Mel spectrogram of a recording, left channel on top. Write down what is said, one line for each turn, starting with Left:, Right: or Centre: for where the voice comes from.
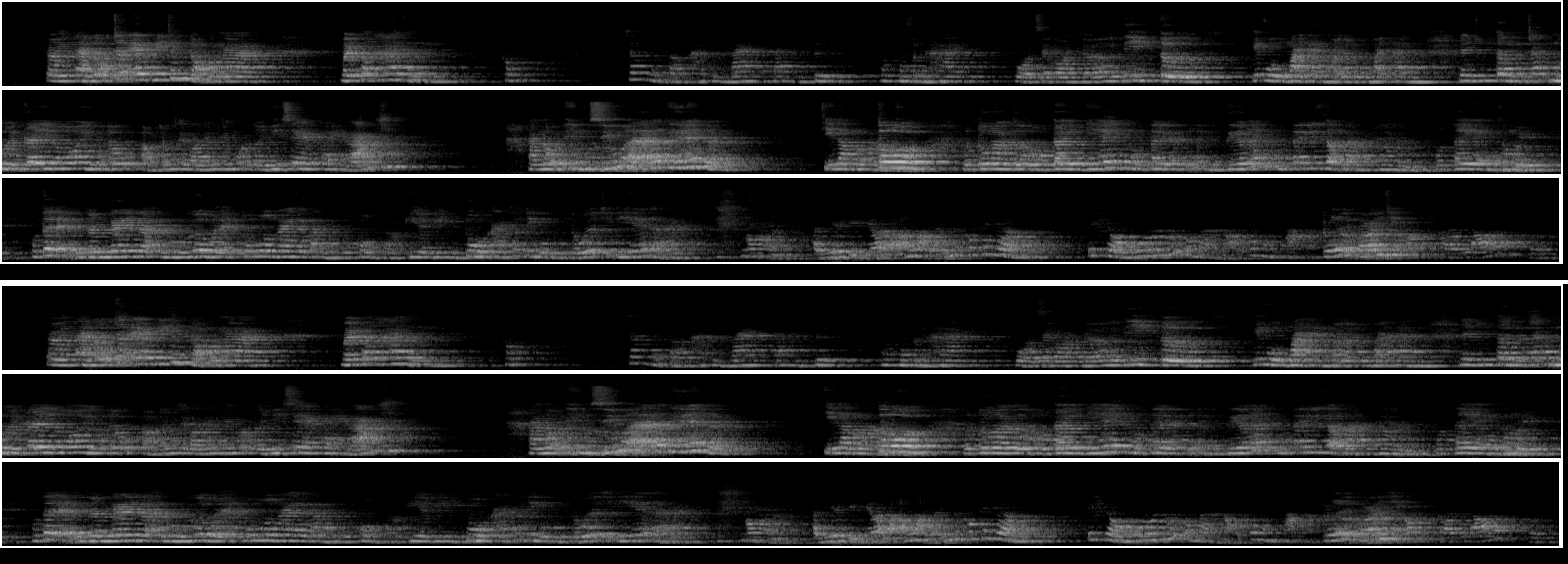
Left: rồi Hà Nội chắc em nghĩ chắc nhỏ bằng à, mấy phần hai phần không chắc nhỏ bằng hai phần ba hoặc ba phần tư không một phần hai của Sài Gòn trời ơi đi từ cái vùng ngoại thành gọi là vùng ngoại thành lên trung tâm mà chắc
Right: Ừm,
Left: 10 cây thôi còn đâu ở trong Sài Gòn em thấy mọi người đi xe khỏe lắm Hà Nội
Right: ừm,
Left: đi một xíu là đã đi hết rồi chị làm
Right: ừm,
Left: một tour một tour là từ Hồ Tây đi hết cái Hồ Tây là cũng phải một tiếng đấy Hồ Tây rộng mà
Right: ừm,
Left: Hồ Tây này
Right: ừm.
Left: xong rồi Hồ Tây lại gần ngay đoạn Hồ Gươm rồi lại tour ngay ra đằng phố cổ dạo kia đi một tour cái chắc đi một buổi tối là chị đi hết à
Right: À,
Left: <laughs>
Right: hình như chị nhớ là ở ngoài đấy nó có cái um, cái show múa rối nước ở ngoài Hà Nội phải không Thảo hả?
Left: đúng
Right: Tại
Left: rồi
Right: vì
Left: có
Right: chị muốn
Left: ý chị
Right: cho con chị coi cái đó đó. Ừ.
